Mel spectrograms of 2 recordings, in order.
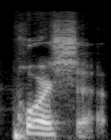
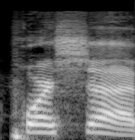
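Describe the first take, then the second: First: The word is said with one syllable. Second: The word is said with two syllables. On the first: The speaker calls it wrong. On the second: The speaker calls it right.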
